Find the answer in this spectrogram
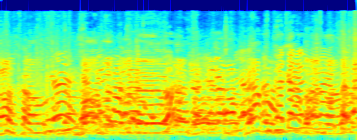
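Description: Crowd of many voices talking and calling out over one another, loud and close.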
